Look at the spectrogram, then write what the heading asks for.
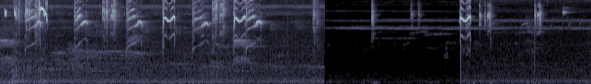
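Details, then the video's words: Wild Javan munias at a nest with young, a male calling: a busy run of high, sharp chirps for six seconds, then sparser scattered cheeps over a steady high whine. "Suara Ribut Sogon Beranak Asli Alam Liar"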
